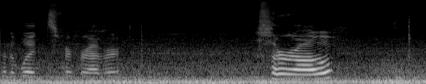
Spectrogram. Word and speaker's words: Thoreau: Thoreau. Is that how you pronounce his name? Yeah. Okay, good.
